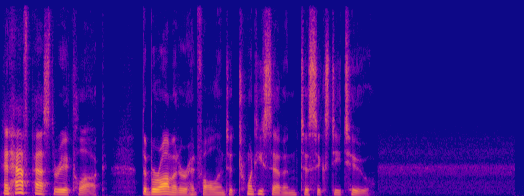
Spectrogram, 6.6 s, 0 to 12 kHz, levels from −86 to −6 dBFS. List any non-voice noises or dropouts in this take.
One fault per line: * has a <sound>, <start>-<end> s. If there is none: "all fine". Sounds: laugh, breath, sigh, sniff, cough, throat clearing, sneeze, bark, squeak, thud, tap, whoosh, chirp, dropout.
all fine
